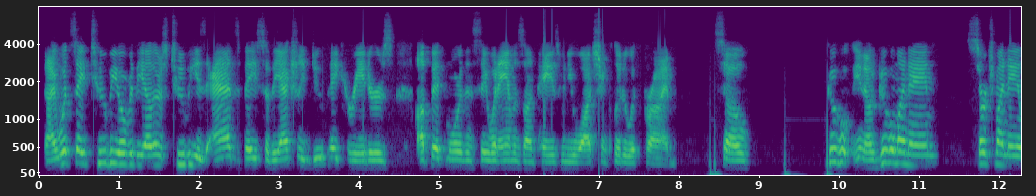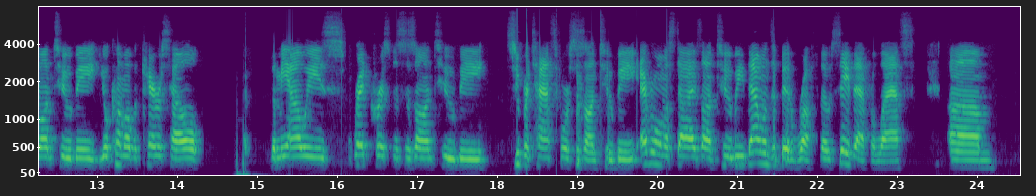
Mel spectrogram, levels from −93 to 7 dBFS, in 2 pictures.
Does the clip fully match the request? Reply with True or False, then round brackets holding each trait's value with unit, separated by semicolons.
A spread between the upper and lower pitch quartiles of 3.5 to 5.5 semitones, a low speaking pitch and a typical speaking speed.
False (4.2 semitones; 160 Hz; 190 wpm)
